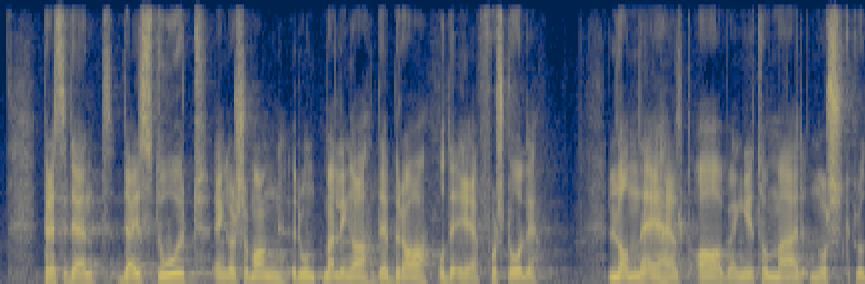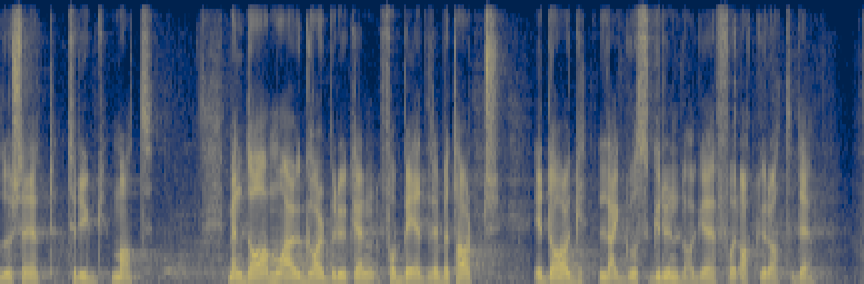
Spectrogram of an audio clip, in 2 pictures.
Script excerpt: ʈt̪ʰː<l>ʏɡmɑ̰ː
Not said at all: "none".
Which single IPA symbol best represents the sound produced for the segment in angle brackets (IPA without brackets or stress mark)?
ɾ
